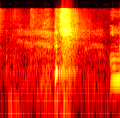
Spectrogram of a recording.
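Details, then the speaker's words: Prank: a person sneezes directly on someone else. A single sharp, explosive sneeze follows a brief indrawn breath, then apologies and "Did you just sneeze on me?" "Did you just sneeze on me? >> I'm so sorry. I got to sneeze. I need a tissue."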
